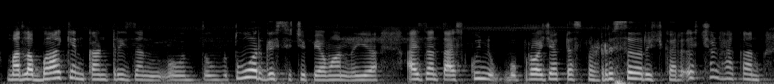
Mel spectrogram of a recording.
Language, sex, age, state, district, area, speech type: Kashmiri, other, 18-30, Jammu and Kashmir, Budgam, rural, spontaneous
